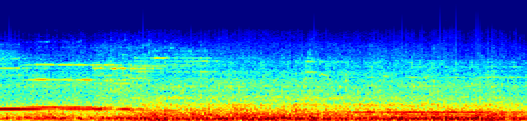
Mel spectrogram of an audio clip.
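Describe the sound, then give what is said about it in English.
Steady low road rumble inside a moving light blue electric car being driven in the rain, with a faint constant motor whine and a soft wash of rain and tire noise, unbroken throughout. “It's raining outside. I'm driving my electric light blue car.”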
